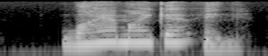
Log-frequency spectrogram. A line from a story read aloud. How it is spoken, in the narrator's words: he asked Fagin anxiously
